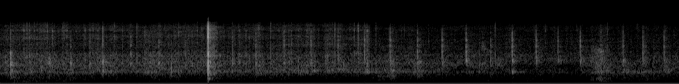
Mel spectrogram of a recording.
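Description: Shakshuka vegetables, tomato, onion and pepper, sizzling in oil in a frying pan, with a steady hiss and crackling pops that come in a quick run in the second half. A single sharp knock sounds about two seconds in.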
